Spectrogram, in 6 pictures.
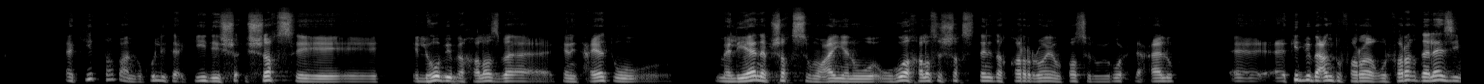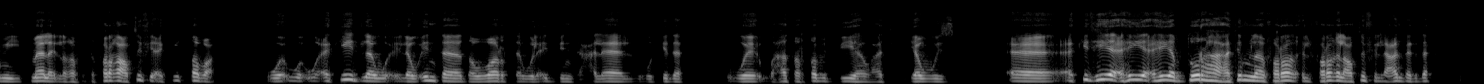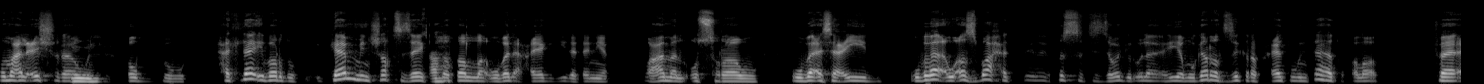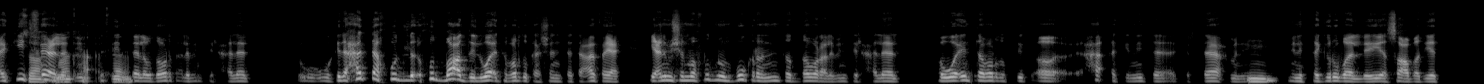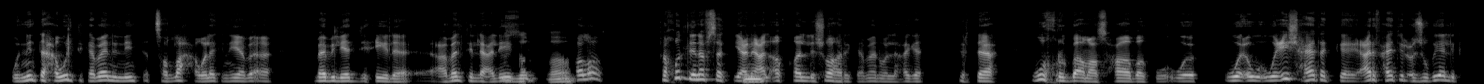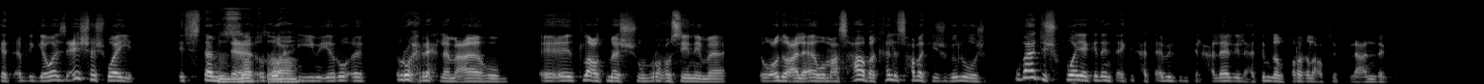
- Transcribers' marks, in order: tapping
- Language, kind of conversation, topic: Arabic, advice, إزاي أقدر أتعافى عاطفيًا بعد الانفصال اللي كسرني وخلّاني أفقد أحلامي؟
